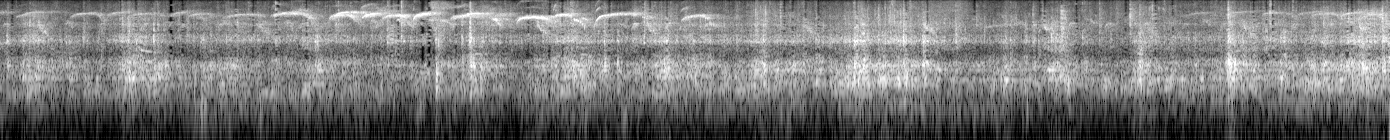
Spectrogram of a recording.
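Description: Small birds chirping: a quick run of repeated high, arched notes for about the first seven seconds, then scattered, over a steady background din of outdoor ambience.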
